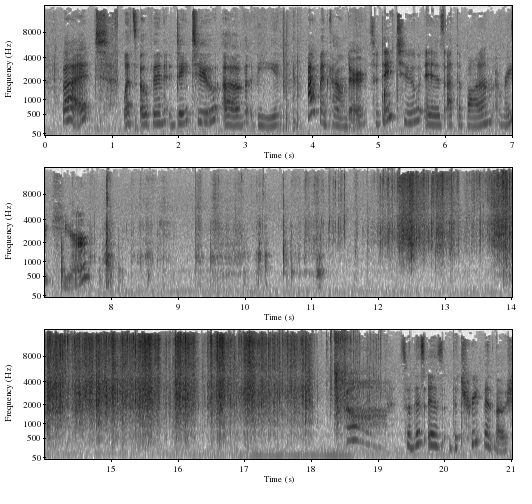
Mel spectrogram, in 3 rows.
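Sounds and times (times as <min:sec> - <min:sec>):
tissue paper crinkling: 0:10.8 - 0:19.1.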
